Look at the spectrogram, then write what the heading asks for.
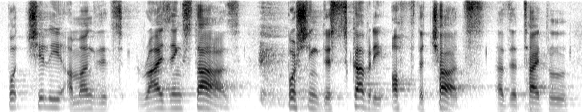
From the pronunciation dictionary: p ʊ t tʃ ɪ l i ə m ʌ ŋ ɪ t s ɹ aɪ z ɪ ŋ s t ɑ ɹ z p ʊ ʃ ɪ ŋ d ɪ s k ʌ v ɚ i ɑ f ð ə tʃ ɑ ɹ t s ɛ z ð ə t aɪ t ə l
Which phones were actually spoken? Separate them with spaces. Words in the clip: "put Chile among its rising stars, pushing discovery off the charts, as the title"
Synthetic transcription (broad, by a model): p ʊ t tʃ ɪ l i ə m ʌ ŋ ɪ t s ɹ aɪ z ɪ ŋ s t ɑ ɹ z p ʊ ʃ ɪ ŋ d ɪ s k ʌ v ɚ i ɑ f ð ə tʃ ɑ ɹ t s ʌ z ð ə t aɪ t l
